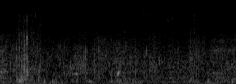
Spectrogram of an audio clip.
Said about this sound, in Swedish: fin liten bäck.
